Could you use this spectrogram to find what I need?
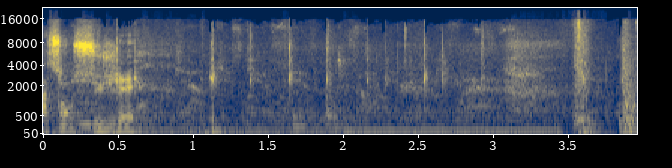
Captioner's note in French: en chuchotant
